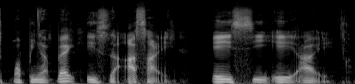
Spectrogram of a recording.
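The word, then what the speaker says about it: açaí: dia punya waitress dahlah mat salh kan asal why you love actually it's not acai it's asai asai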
